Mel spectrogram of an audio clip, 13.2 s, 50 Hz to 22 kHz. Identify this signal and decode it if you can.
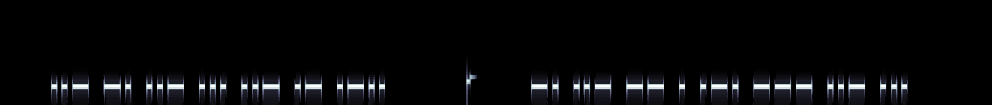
Morse code, heard as a keyed tone, about 17 wpm, 700 Hz. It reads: UNUSUAL NUMEROUS
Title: Sentences from Top 1400 Words - New Word Drill Alt - 17wpm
